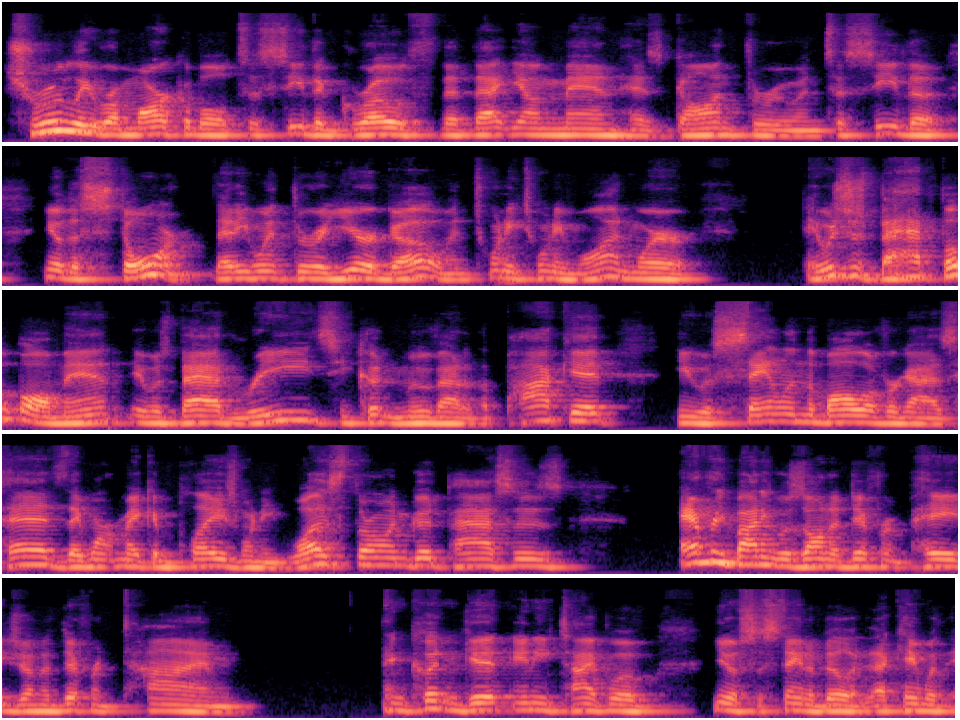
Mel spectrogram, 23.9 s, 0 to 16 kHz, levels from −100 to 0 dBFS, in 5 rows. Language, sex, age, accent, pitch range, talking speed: English, male, 40-59, American, 120-150 Hz, 220 wpm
